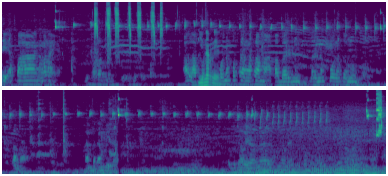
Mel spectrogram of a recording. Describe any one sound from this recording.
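A small parrot chirps in rapid, shrill trills close by.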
